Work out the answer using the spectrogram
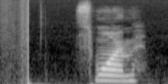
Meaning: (noun) 1. A large number of insects or other bugs (e.g. centipedes), especially when in motion or (for bees) migrating to a new colony 2. A mass of people, animals or things in motion or turmoil
- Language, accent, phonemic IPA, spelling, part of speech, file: English, US, /swɔɹm/, swarm, noun / verb, En-us-swarm.ogg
